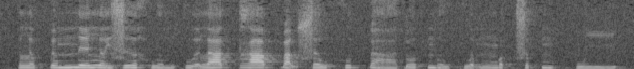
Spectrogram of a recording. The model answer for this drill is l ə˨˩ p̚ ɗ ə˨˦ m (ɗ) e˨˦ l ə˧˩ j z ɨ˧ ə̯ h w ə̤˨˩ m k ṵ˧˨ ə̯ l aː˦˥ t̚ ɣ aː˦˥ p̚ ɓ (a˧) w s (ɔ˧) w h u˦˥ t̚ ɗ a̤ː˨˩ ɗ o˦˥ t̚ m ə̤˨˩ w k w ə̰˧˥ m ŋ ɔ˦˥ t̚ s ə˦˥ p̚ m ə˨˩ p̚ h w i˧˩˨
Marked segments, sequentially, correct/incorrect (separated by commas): incorrect, incorrect, incorrect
